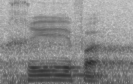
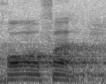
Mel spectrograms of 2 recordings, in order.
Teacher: pada ayat 46 khafa boleh dibaca imalah khifa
